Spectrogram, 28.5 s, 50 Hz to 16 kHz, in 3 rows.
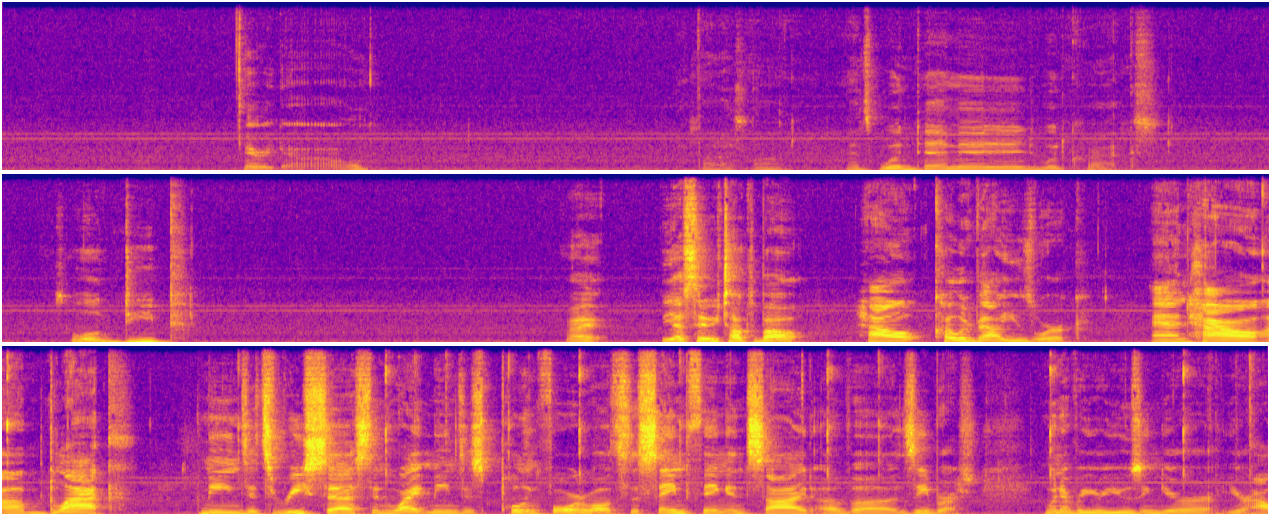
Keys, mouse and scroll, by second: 18.9 click, 20.8-21.9 alt+drag, 22.1 ctrl+z, 22.8 alt+click, 24.1-25.2 alt+drag, 25.6-26.9 alt+drag, 27.5 alt+click, 28.1 ctrl+z.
